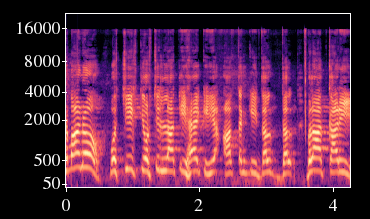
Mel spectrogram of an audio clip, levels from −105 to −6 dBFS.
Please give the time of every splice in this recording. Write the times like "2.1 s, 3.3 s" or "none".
none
